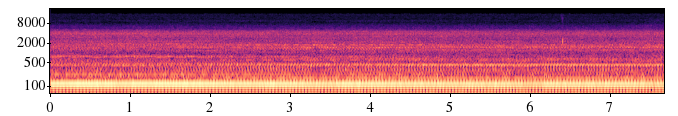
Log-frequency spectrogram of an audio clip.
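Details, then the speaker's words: 2005 Chevrolet Astra held at 3500 rpm: steady hum with cooling fan now on second speed, temperature dropping 10 degrees; overheating from late fan activation fixed by replacing a fan relay. "se escucha cómo ha entrado el ventilador en segunda velocidad quizás no alcancen la nota pero yo si lo percibo"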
